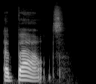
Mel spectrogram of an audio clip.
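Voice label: "about", British English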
